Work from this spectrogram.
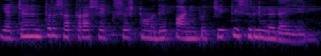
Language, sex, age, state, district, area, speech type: Marathi, female, 45-60, Maharashtra, Satara, urban, spontaneous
